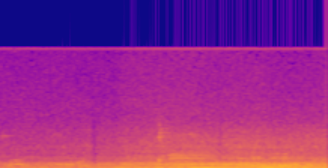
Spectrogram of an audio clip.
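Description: A steady low engine-like hum with a rumble underneath, growing louder through the pause.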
